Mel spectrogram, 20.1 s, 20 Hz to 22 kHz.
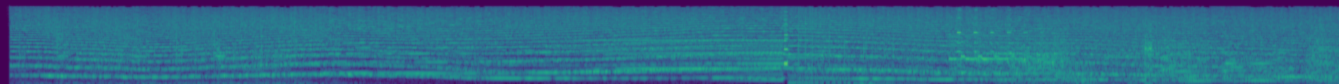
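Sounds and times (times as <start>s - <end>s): siren-like electronic tone: 10.6s - 20.0s
held electronic tones: 11.8s - 17.6s.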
